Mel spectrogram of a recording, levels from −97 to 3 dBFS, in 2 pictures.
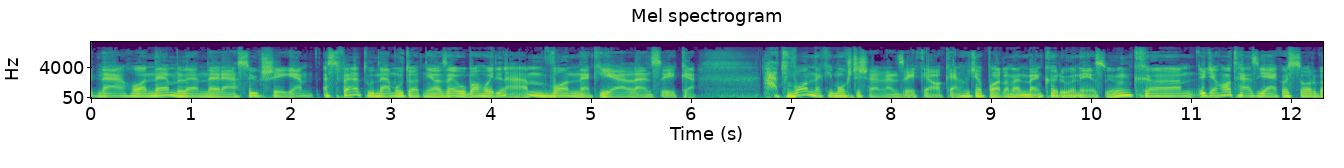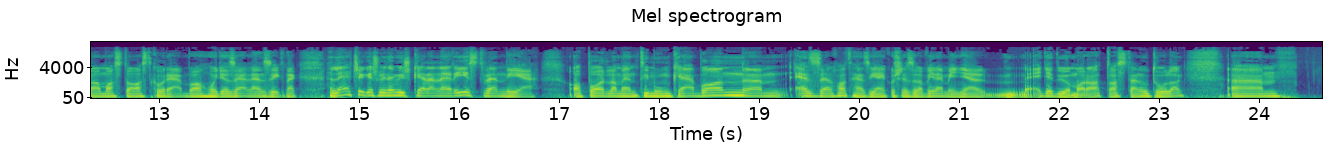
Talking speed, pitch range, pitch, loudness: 135 wpm, 125-140 Hz, 135 Hz, -12 LUFS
